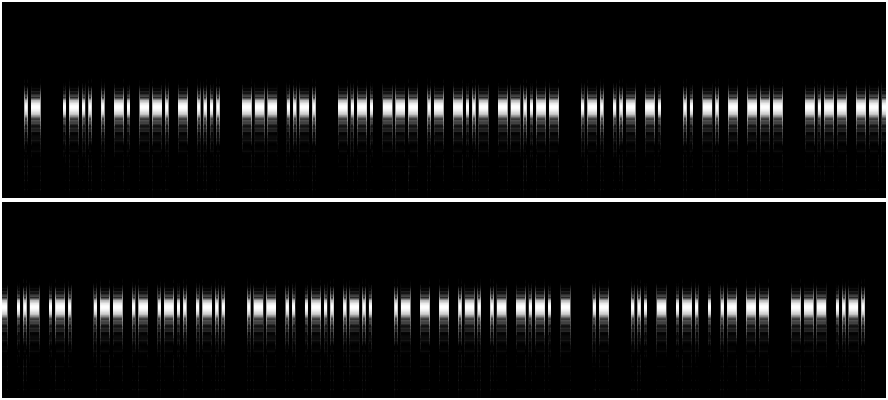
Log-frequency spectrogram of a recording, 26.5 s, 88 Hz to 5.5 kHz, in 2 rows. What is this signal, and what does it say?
Morse code, heard as a keyed tone, about 25 wpm, 600 Hz. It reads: A LENGTH OF COAX, RUN INTO YOUR WALL WILL ATTRACT A STREAM OF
